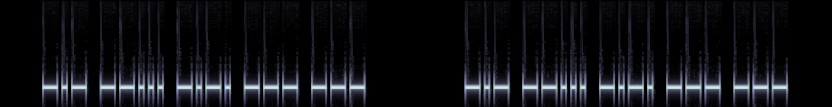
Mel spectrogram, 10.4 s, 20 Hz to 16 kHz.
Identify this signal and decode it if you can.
Morse code, heard as a keyed tone, about 21 wpm, 700 Hz. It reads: K7COO K7COO
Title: USA Call Signs - 5 Characters - Repeated 3x - 20wpm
